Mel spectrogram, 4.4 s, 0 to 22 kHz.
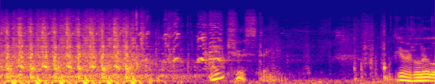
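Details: Craftsman DYS4500 riding mower, 26 hp Craftsman Courage engine, sat over a year; after cleaning a dirty vent, steady cranking about three turns a second that never fires; fuel starvation.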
